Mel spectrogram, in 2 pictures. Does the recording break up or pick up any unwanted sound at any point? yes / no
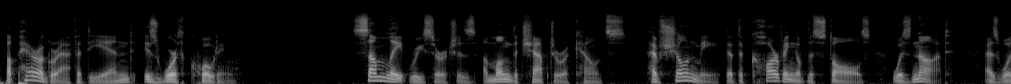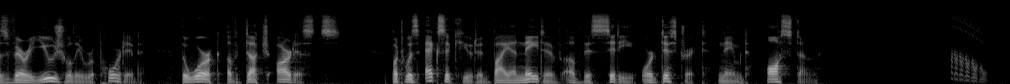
yes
